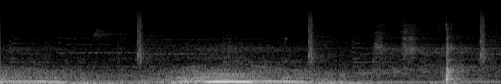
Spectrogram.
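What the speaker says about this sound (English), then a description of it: "I'm gonna rev it up for you guys." A 2010–2011 Ford F-150 pickup, lifted 6 inches, revs its engine nearby, a rumbling idle swelling into a rising, then falling, rev, with a short sharp knock near the end.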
